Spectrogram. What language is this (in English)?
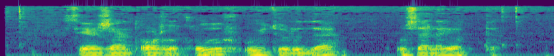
Uzbek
